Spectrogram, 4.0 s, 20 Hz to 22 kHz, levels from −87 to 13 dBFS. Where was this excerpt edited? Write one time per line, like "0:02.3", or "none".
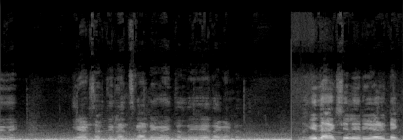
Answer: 0:02.9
